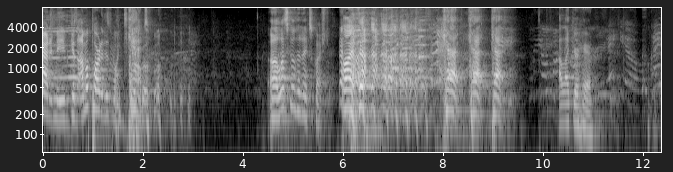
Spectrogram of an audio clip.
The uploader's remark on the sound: Our 2nd show Recorded Live at 50west club in front of a packed house, last day of SLCC 2016.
